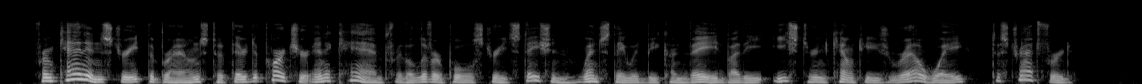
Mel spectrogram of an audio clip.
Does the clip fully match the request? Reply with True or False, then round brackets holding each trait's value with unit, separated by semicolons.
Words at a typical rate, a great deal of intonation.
True (150 wpm; 5.7 semitones)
